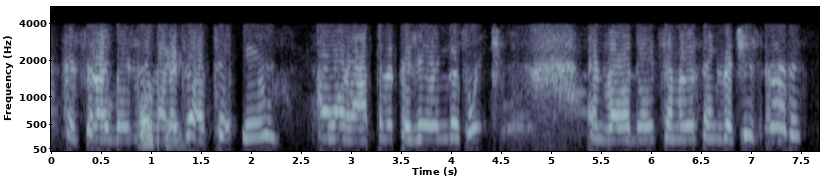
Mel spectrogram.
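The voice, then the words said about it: Hoarse, failing voice. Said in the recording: “It's my voice. I'm losing my voice.”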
